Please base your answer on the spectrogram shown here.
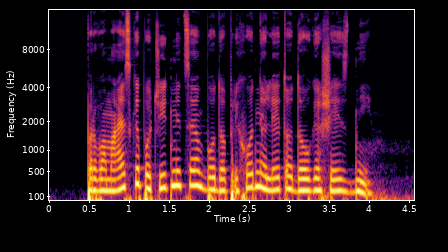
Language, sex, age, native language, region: Slovenian, female, 30-49, Slovenian, Gorenjska region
